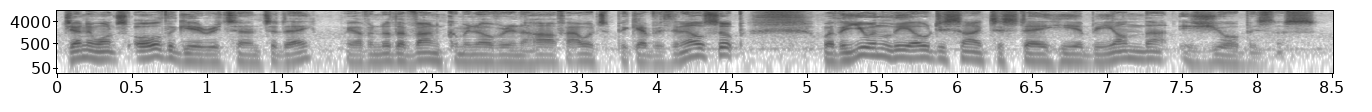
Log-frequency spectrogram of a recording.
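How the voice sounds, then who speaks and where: A man's voice: lowish voice, animated, fast talker, few pauses, pushed and bright, slight background noise. An actor playing a pragmatic, weary and exasperated male scientist in a radio drama. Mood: firm, weary. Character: exasperated, pragmatic male colleague on research team.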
